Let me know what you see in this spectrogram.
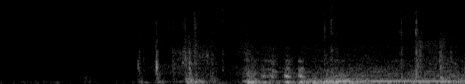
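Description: Suzuki Wagon R Stingray's 660cc three-cylinder engine being started. A few clicks come about a second and a half in, then the engine cranks and catches about two and a half seconds in and settles into a steady idle.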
